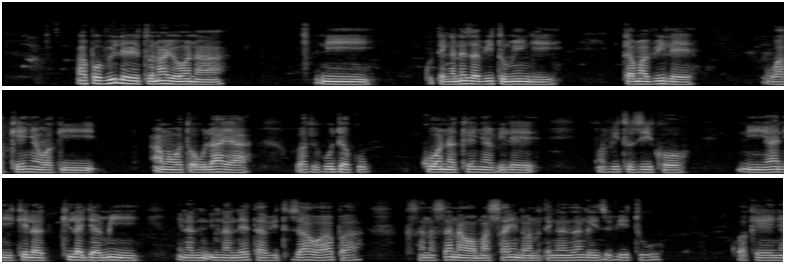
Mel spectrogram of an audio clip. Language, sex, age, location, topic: Swahili, male, 18-24, Wajir, finance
